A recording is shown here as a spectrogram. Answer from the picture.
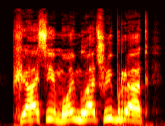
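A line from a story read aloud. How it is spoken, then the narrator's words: Repeated shout. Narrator (Russian): закричал Кику во второй раз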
